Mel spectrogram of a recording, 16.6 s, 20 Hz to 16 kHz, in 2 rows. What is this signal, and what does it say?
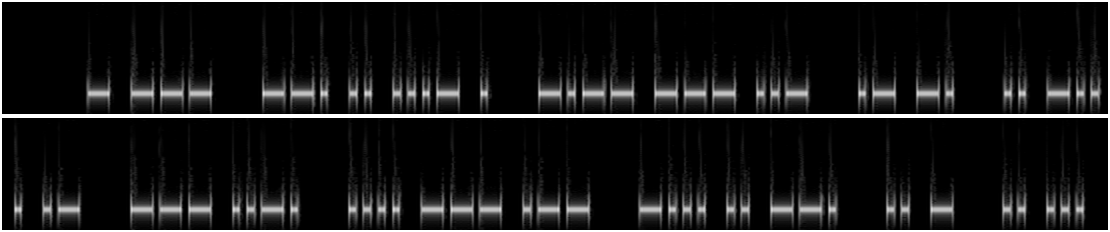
Morse code, heard as a keyed tone, about 22 wpm, 700 Hz. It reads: TO GIVE YOU AN IDEA OF HOW BIG IT IS
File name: Sentences with 7-Word Phrases - 22wpm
